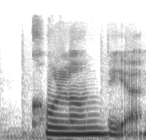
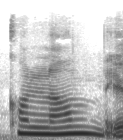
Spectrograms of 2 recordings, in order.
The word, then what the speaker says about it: Colombia: Colombia. – It's very sexy, huh? Oh. Say it again. – Colombia.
